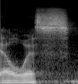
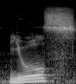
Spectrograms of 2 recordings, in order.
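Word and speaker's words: Elwes: that connection with uh Carrie Elis Elis ules ules Carrie ules his name is spelled Elis it is yeah yeah he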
